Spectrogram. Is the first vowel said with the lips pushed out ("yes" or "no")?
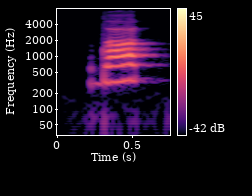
no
